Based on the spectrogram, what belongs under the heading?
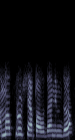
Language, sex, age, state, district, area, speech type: Kannada, female, 18-30, Karnataka, Bellary, urban, conversation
